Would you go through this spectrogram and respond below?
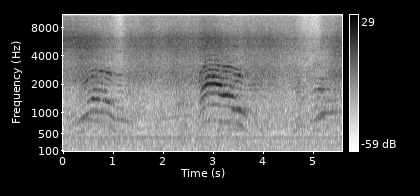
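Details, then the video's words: Angry cats fighting behind a home: three separate arching yowls, rising then falling, the middle one loudest, spaced by quiet gaps with a steady low hum. "cat sounds-CATS FIGHT with their sounds, Angry Cats Fight behind my home"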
